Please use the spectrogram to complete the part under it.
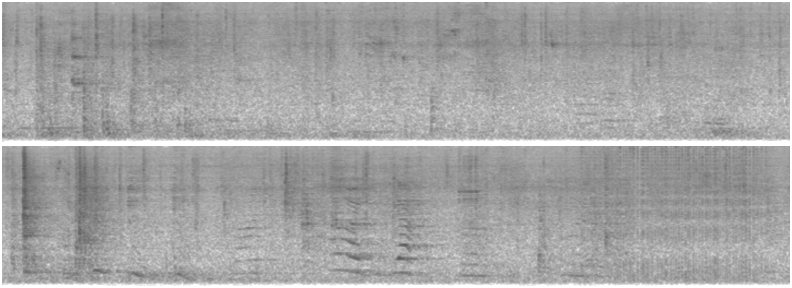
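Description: Audience members murmur and talk quietly in a large echoing hall.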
